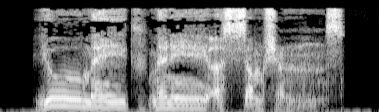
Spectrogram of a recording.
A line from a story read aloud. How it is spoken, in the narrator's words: the defense professor said softly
